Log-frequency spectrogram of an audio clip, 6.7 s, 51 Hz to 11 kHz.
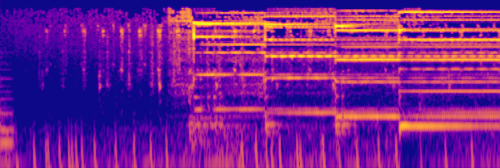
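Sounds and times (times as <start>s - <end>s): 
clock ticking: 0.2s - 6.6s
ringing chime-like bell tones: 2.5s - 6.6s.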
